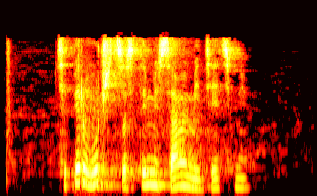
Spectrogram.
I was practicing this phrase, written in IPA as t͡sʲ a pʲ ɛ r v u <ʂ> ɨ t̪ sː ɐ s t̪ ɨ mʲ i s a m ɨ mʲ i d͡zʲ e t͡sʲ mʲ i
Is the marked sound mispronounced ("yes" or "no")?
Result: yes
